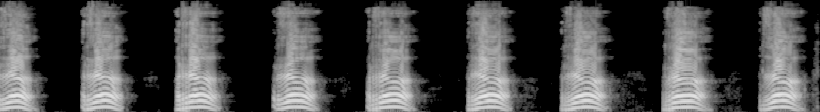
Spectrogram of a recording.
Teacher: जैसे बोलो र र र र र र र र र, तो आप इस चीज को नोटिस करो ध्यान से, आंख बंद करके, कि जीभ तुरंत ऐसे चलती है, आगे की तरफ चलती है, और चलने के साथ में ही ये कहां लगती है, ऊपर वाले मसूड़े पर लगती है। बहुत हल्की सी टच होती है उसकी टिप पॉइंट, ऐसे आगे लगती है और लुढ़कती हुई सी मालूम होती है ना, मुंह में लुढ़कती हुई सी आगे मालूम होती है। · बहुत हल्की सी टच होती है उसकी टिप पॉइंट, ऐसे आगे लगती है और लुढ़कती हुई सी मालूम होती है ना, मुंह में लुढ़कती हुई सी आगे मालूम होती है। और जब आप र बोलते हो तो ऐसे कंपन भी उठता है।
